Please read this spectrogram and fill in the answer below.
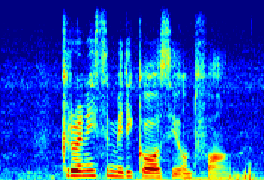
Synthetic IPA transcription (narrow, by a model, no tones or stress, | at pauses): kruənisəmedikɑːsiɔntfɐ̰ŋ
